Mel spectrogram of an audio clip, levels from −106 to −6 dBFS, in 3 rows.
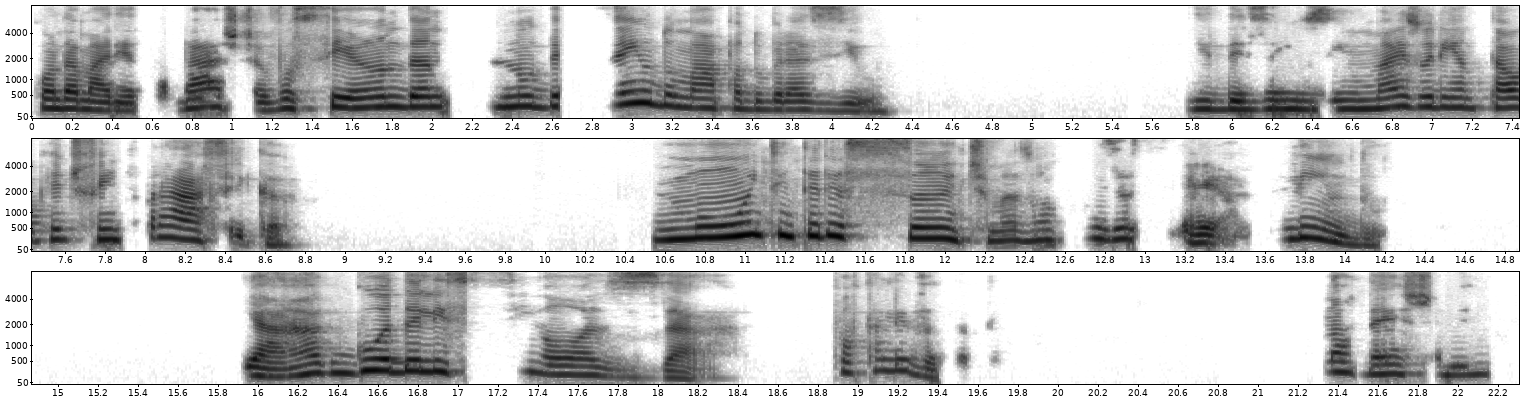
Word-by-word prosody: Quando 205 -1 +1
a - - +4
maré 165 -3 0
tá - - -11
baixa, 215 -5 -1
você 200 +5 +1
anda 235 +2 +3 0.3
no 230 0 0 0.3
desenho 305 +2 +5
do 260 -1 -1
mapa 205 -3 -3
do 180 -1 -7
Brasil. 160 -5 -6 1.5
E 185 0 -2
o - - -7
desenhozinho 185 0 -1
mais 220 +5 0
oriental 220 -2 -1
que 240 +3 -3
é - - -1
de 235 - -8
frente 240 -1 -1
pra 270 -3 +3
África. 155 - -6 1.8
Muito 280 +8 +7
interessante, 285 -7 +3
mas 210 0 -4
uma 225 +2 -3
coisa 250 -2 -2
assim 205 -7 -2
É, 165 - -6 0.3
lindo. 210 - -1 1.7
E 185 - +4
a 165 - +3 0.2
água 230 +6 +4
deliciosa. 195 - -2 0.6
Fortaleza 275 +3 -7
também. - - -24 1.8
Nordeste 210 -3 -3
é - - -9
lindo. 190 +2 -8
220 Hz, 110 wpm, -20 LUFS, 185-250 Hz, 1.8 s, Muito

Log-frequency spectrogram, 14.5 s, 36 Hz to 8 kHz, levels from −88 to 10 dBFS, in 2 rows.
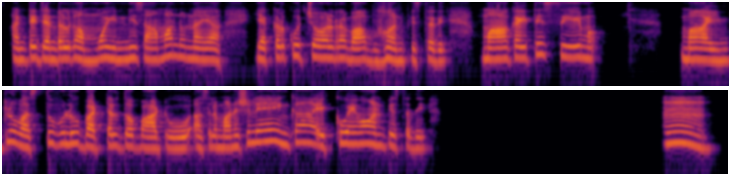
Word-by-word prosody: అంటే, 205 +3 +1
జనరల్‌గా 215 +1 +2
అమ్మో! 200 +4 -2
ఇన్ని 210 +2 -5
సామాన్లున్నాయా, 215 -2 0 0.5
ఎక్కడ 235 +3 -2
కూర్చోవాలిరా 230 -3 0
బాబు 200 -3 +2 0.2
అనిపిస్తది. 190 0 -5 0.5
మాకైతే 225 +5 +5 0.2
సేము. 235 -3 -2 1.0
మా 210 - +6 0.2
ఇంట్లో 195 +10 -5
వస్తువులు, 255 +4 -2
బట్టలతో 220 +1 +2
పాటు 195 0 +3 0.3
అసలు 210 +2 -4
మనుషులే 270 +8 0 0.2
ఇంకా 280 +3 -4 0.2
ఎక్కువేమో 260 +4 0
అనిపిస్తది. 220 -5 -6 2.4
హ్మ్. 255 -7 -1
220 Hz, 90 wpm, -23 LUFS, 205-245 Hz, 2.4 s, మా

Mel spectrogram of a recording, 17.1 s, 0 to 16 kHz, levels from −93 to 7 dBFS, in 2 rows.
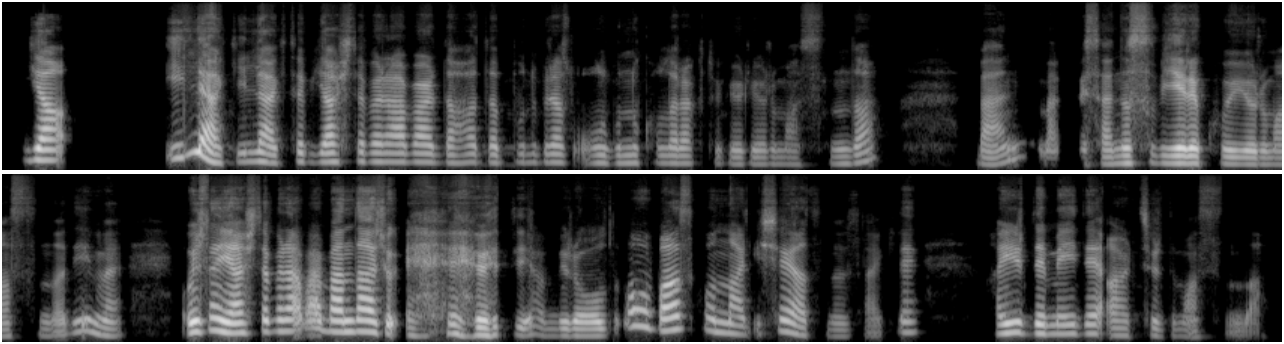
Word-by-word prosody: Ya 230 0 +5 0.7
İllaki, 225 - +3
illaki. 195 -4 -2
Tabii 195 -2 -10
yaşla 195 +1 -3
beraber 190 -2 -3
daha 175 +1 -11
da 175 -1 -10
bunu 180 0 -22
biraz 180 -1 -8
olgunluk 165 0 -14
olarak 165 -1 -11
da - - -22
görüyorum 145 0 -16
aslında 155 - -14 0.7
ben. 250 +4 -9
Bak - - -14
mesela, 150 0 -10
nasıl 165 +1 -4
bir 165 - -10
yere 160 0 +7
koyuyorum 145 -2 -6
aslında, 145 +4 -15
değil 240 +2 -7
mi? 155 -6 -8 0.4
O 225 - +7
yüzden 260 +3 +6
yaşla 225 +1 +6
beraber 245 0 +1
ben 235 0 +6
daha 240 -1 +7
çok - - 0 0.5
evet 165 0 +3
diyen 155 -2 -11
biri 150 0 -3
oldum 150 0 -3
ama 345 -2 -2
bazı 270 +3 +4
konularda 215 -8 -6
iş 205 - -11
hayatında 170 - -4
özellikle 225 +11 -17 0.5
hayır 210 +2 +1
demeyi 195 -1 -2
de 200 0 -3
artırdım 155 -2 -13
aslında. - - -22
180 Hz, 165 wpm, -21 LUFS, 155-220 Hz, 0.7 s, yere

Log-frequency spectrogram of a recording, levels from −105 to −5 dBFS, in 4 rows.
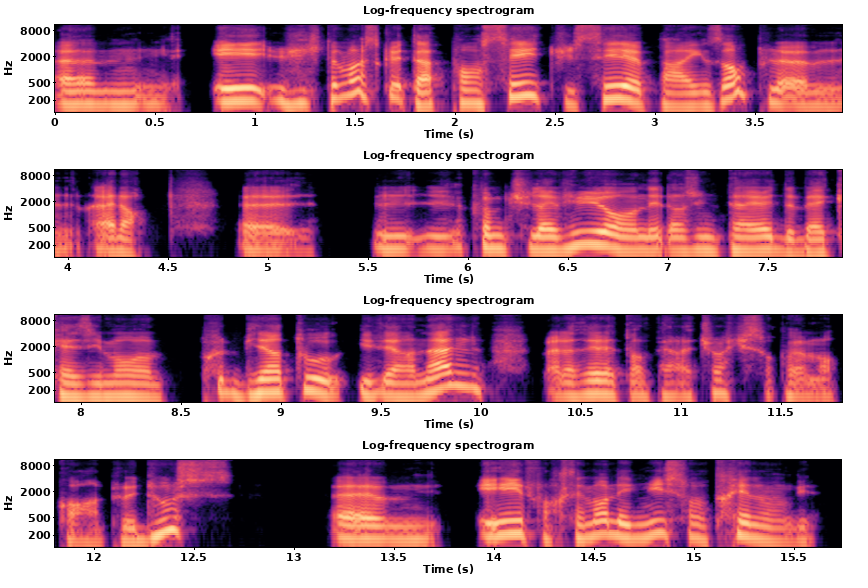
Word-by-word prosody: Hem 160 - -1 0.2
et 190 0 +7
justement 220 - 0
est-ce - - -3
que - - -1
tu - - +3
as - - +6
pensé 210 +9 +1
tu 195 -8 -9
sais, 215 +7 +5
heu, 180 - +4
par 150 -4 -3
exemple, 145 0 0
hem 75 -1 -2
alors, - - -1 0.5
heu, 75 - -3 0.3
l 165 -2 -3 0.3
l 180 - -11
comme 165 +1 0
tu 160 - -6
l'as 155 -1 +6
vu, 200 +6 +3
on 155 -5 +4
est 155 - 0
dans 150 -1 -3
une 155 0 -5
période, 155 -1 +1
bah, 135 0 -1
quasiment 140 0 -2 0.4
bientôt 175 +3 +2
hivernale, 170 - +3 0.3
malgré 150 +2 0
les 160 - 0
températures 145 +4 -8
qui - - -8
sont - - -12
quand - - -8
même 70 0 -8
encore 70 - -8
un - - -11
peu 140 -2 -5
douces, 265 - -1 0.5
hem, 160 -1 +2 0.2
et 205 +3 +6
forcément 195 0 -2
les 185 -4 +2
nuits 200 +6 -1
sont 180 -4 -6
très 195 +5 +1
longues 150 -3 -6
160 Hz, 190 wpm, -23 LUFS, 145-190 Hz, 0.5 s, et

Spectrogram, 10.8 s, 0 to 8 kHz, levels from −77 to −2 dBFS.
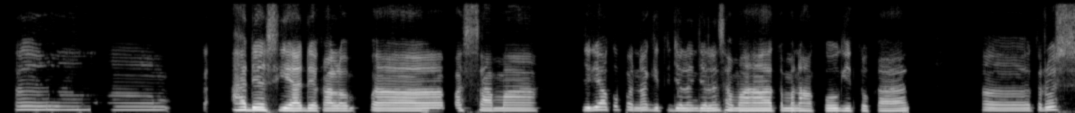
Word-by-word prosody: Mmm, 255 -1 -5 0.2
ta 245 - -18 1.3
ada 220 -1 +6
sih, 205 -1 +3
ada 185 +1 +5
kalau, 185 -1 +3 0.3
eee, 190 0 +4
pas 190 0 -5
sama 190 0 -1 0.5
jadi 210 +2 +1
aku 230 +2 -5
pernah 215 -3 -5
gitu 200 -1 -7
jalan-jalan 190 0 0
sama 195 -4 +1 0.3
temen 185 -1 0
aku 175 +2 -6 0.2
gitu 180 +1 -3
kan. 175 +1 -1 0.8
Eee, 195 -1 -3
terus 225 +3 -2
195 Hz, 115 wpm, -19 LUFS, 185-215 Hz, 1.3 s, ada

